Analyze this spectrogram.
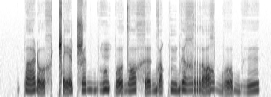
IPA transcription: p ʌ˨˩˦ ɽ o̰˨˩˦ x ǁ ḛ˨˥ ʈ͡ʂ ə˨˥ d bʱ ũ˧˥˧ p o̰˧˥˧ d ɔ˨˥ x ə̰˧˥˧ ɡ ṵ˦˥ q m b ɨ˧˥˧ ʁ r ɔ̰˦˥ ʁ b o̰˨˥ bʱ ɨ˨˥

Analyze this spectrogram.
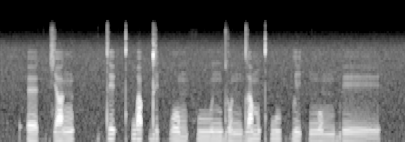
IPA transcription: ʔ ɛː˨˩ k̚ t͡ɕ a˦˥ ŋ | t e˥˩ ʔ kʰ w a˥˩ p̚ d e˦˥ k̚ w o˧ m f uː˦˥ n d o˩˦ n d a˥˩ m kʰ w u˦˥ k̚ l i˨˩ t̚ ŋ o˩˦ m b eː˨˩

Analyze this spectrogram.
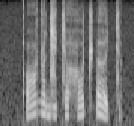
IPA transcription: qʼ ɑ ɡ ɑ d͡ʑ ʊ c ʌ h ɔ t͡ʃʼ ɜ c

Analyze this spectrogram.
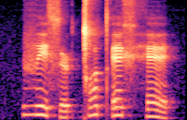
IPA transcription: v e˦˨ s ə˞˨ ʔ ɡ͡ǀ ɔ˦ tʼ ɛ˦ x h ɛ˦˨

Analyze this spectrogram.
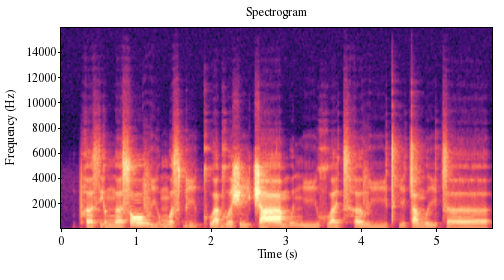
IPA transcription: pʰ ɜ s j ə ŋ ɜ s ɔː v i ʊ̯ ŋʷ ɜ s ɓ iː kʷʼ a ɡ u ə̯ ʃ iː t͡ʃ aː m u ɪ̯ ŋ iː xʷ a ɪ̯ t͡sʰ ɜ v iː tʰ i t a ŋʷ iː t͡s ɜː

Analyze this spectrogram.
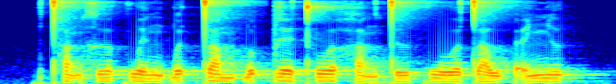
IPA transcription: t̪ʰ a̰˧˨ ŋ x ɨ˨˦ ə̯ k w e˨˩ ŋ ɓ ə˦˥ t̚ t̪ a˧ m ɓ ə˦˥ p̚ ɣ e˧ t̪ʰ u˧ ə̯ h a˧˩ ŋ t̪ ɨ˨˦ k w u˨˦ ə̯ t̪ a˧ w ʔ ɛ̰˧˥ ɲ ɨ˦˥ k̚

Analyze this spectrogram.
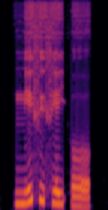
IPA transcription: mʲ e fʲ ɯ fʲ ɛ j ʔ o

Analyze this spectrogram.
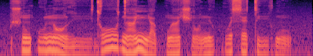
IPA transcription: ʃ ũ˦ k͡p u˦ n ɔ̃˦˨ ɣ iː˨ d oː˦ d ã˨˦ ɲ a˨ kʷ ã˧ ʃ ɔ̃˨ n ɨ˦ kʷ ɛ˧ s ɛ˧ t iː˧ ɡʷ ũ˨

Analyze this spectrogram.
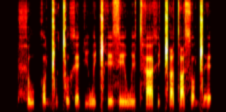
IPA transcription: ħ u k ɔ ɡ͡ǁ ʊ ǀ ʊ x ɛ k i w ɪ ǁʰ e z e w ɪ tʰ a x ɪ ǁ i tˤ ʊ s ɔ ɡ͡ǁ ɛ

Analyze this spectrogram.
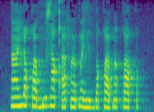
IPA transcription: ã ʎ u q u ɡ͡b u z a qʼ e f ɐ̃ ɓ ɐ̃ lʲ u b u q ɵ ɓ ɐ̃ q u q

